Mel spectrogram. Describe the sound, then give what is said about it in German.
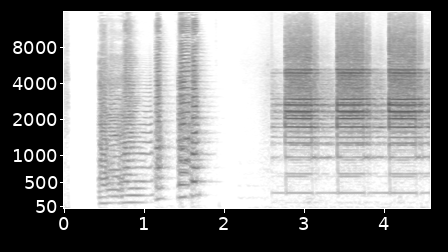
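A harsh electronic alarm clock blares in three loud, evenly spaced bursts, preceded by a few shorter tonal beeps and a brief pause, piercing. “Jetzt geh aus, du blöder Wecker.”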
